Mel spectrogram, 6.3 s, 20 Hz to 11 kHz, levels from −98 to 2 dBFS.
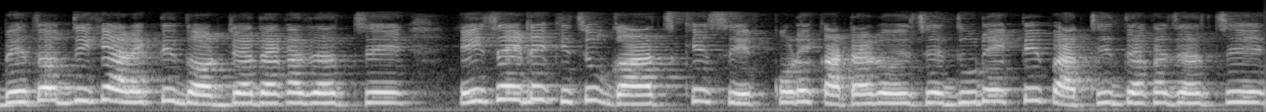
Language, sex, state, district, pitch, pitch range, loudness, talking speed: Bengali, female, West Bengal, Malda, 300 Hz, 285-335 Hz, -13 LUFS, 200 wpm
